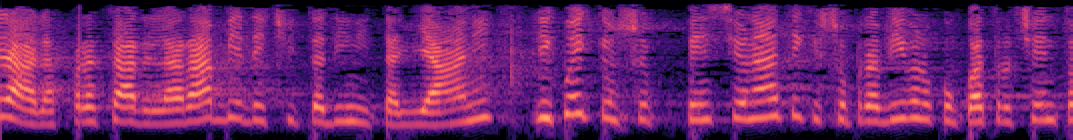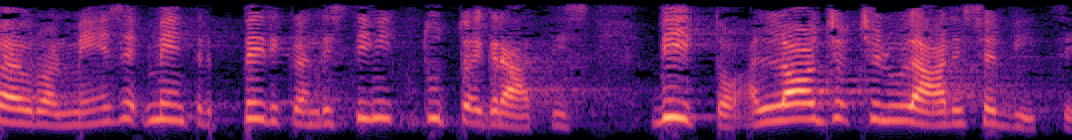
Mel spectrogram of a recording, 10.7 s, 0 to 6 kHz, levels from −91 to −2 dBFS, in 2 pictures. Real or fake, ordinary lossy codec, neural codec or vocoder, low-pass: real; none; none; 5.4 kHz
